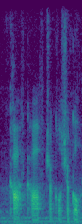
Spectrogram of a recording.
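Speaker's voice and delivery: low, soft deadpan. Pretend. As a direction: say the noises flatly. Deadpan spoken sound words.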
